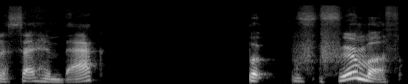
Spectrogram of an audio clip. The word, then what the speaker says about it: Freiermuth: I mean, Freiermuth is how you pronounce Freiermuth, Freiermuth, Frank Footer, whatever.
